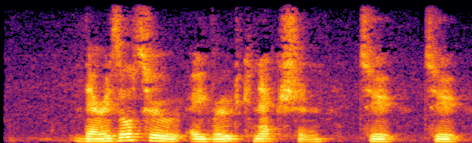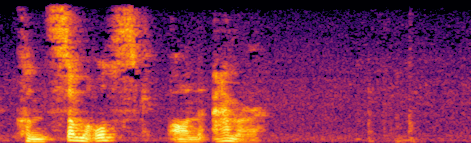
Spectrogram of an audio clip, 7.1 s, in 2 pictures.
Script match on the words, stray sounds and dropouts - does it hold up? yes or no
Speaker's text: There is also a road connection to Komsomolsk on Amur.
no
